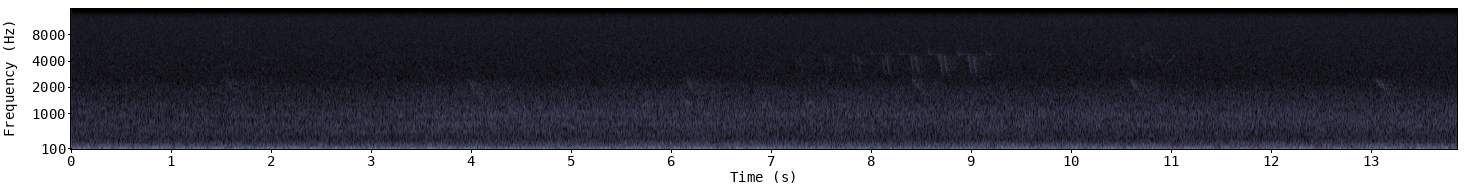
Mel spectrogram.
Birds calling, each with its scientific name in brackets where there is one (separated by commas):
Ovenbird (Seiurus aurocapilla), Veery (Catharus fuscescens)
